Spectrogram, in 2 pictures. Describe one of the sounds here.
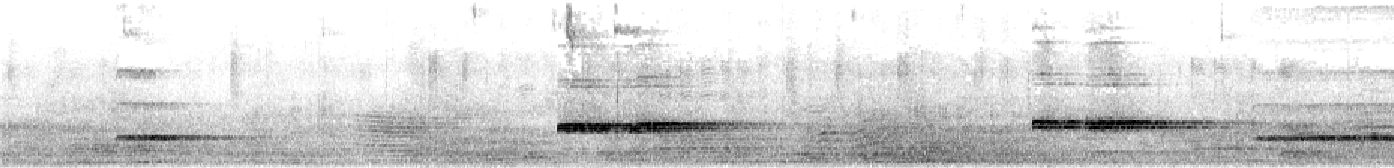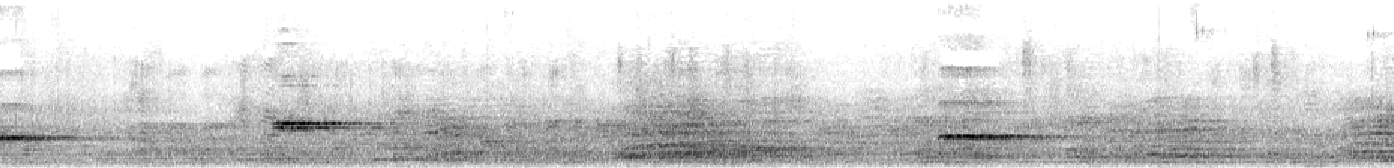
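A crowd cheers and shouts throughout a large echoing hall.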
